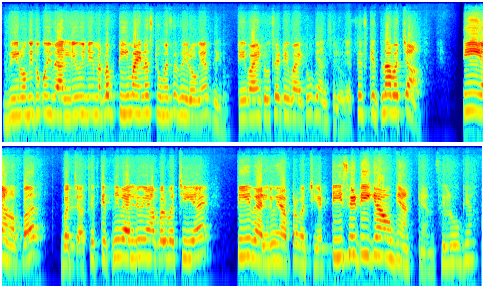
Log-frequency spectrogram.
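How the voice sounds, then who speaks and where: High-voiced woman lecturing step by step. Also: fairly quick. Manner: explains step by step, asking and answering her own questions. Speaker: teacher. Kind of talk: engineering lecture.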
